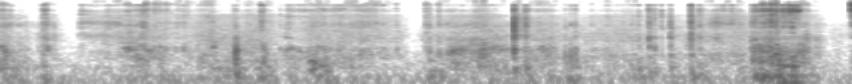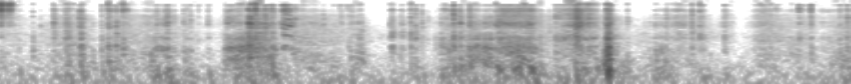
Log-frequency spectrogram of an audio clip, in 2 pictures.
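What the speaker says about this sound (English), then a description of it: "I need to do a little bit more fussy cutting. making it just a hair smaller" Small scissors fussy-cut paper for a handmade card, giving faint, close, irregular snips and light paper rustles in a quiet room.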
